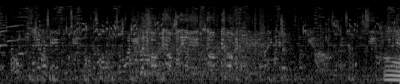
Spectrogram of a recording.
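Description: A song recording on a handheld camera being fast-forwarded: a short rising sweep, then a rapid, jumbled chatter of sped-up playback.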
